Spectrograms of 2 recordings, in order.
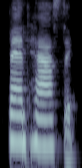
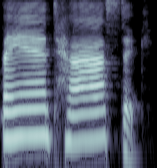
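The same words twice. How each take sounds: First: Said in the usual way. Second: Fantastic stretched very slowly, each syllable savored; drawn out. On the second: Shown as a demonstration. Host repeats her favorite word, drawn out slowly. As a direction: draw out Fantastic like a signature word. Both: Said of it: "Does anybody say that besides me?".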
